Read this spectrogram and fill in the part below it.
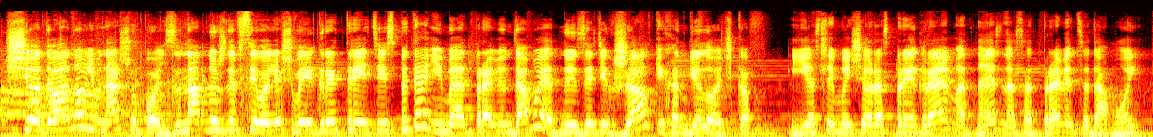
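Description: A woman's voice: fairly high pitch, fast, few pauses, music in the background, natural voice. A woman voicing a spirited teenage girl in a fantasy cartoon dub. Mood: animated. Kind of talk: animated cartoon dub acting.

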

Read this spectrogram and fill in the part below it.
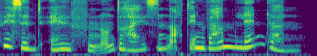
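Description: A woman voicing a gentle, gracious young elf queen in a storybook. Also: sits high, sing-song, measured pace, no room sound, studio quality, pitched above the performer's own voice, exaggerated voice. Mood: kind, inviting. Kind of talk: storybook character voice.

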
